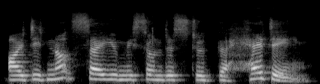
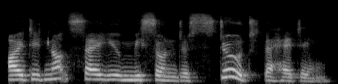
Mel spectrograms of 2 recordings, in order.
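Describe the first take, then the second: First: The word heading carries the stress. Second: The word misunderstood carries the stress. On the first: Something other than the heading was misunderstood. "it implies that you misunderstood something else, not the heading" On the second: Something else was done to the heading, not misunderstanding it. "the emphasis is on the verb"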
